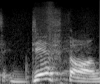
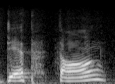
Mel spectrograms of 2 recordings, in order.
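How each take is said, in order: First: Diphthong said "dif-thong", with an F sound; careful "DIF-thong" for diphthong; correct diphthong. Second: Diphthong said "dip-thong", with a P; wrong take of diphthong as "dip-thong"; mispronounced diphthong. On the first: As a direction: slowly say diphthong with PH as F. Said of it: "diphthong with a P H". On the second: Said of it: "D I P. It's not". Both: Shown as a demonstration.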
